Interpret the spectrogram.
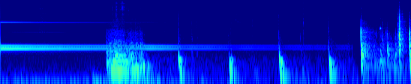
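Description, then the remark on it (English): Several sharp knocks on a condo door, evenly spaced about half a second apart, over a steady ringing chime tone, with a rustling clatter before the knocks and a busier burst of sound at the end. “Instead, we find newly retired sanitation engineer Dan Milo knocking on the condo door belonging to Di Stefano, an aging secretary.”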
